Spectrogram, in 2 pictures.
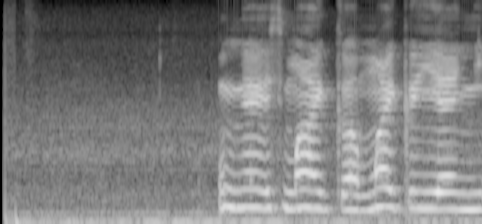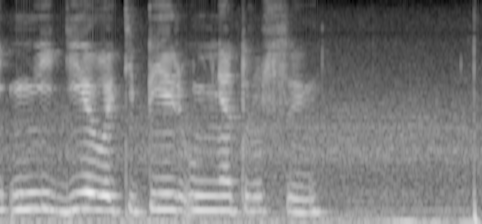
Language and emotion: Russian, neutral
